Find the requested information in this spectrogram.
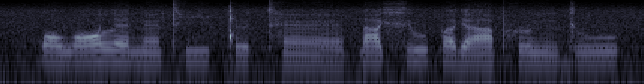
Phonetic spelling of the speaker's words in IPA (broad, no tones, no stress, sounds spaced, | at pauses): ɓ ɔ w ɔ l ɛ n ɛ̃ tʰ i ǃ ʏ tʰ ɛ̃ | ɾ a xʲ u p ɐ ɾʲ a pʰ ɹ ĩ ɡʲ u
